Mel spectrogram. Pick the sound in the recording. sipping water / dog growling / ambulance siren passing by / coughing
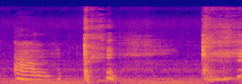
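coughing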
